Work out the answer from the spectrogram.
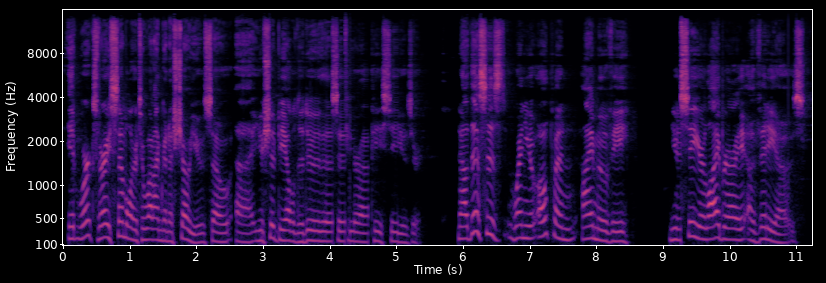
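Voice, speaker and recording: A man's voice: on the high side, lively intonation, moderate pace, mellow, no room sound. An older man giving an informal live tutorial, explaining things in a conversational way. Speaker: presenter, hobbyist teaching video editing.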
